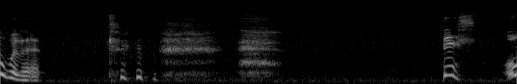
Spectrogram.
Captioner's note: laughs, half hysterical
